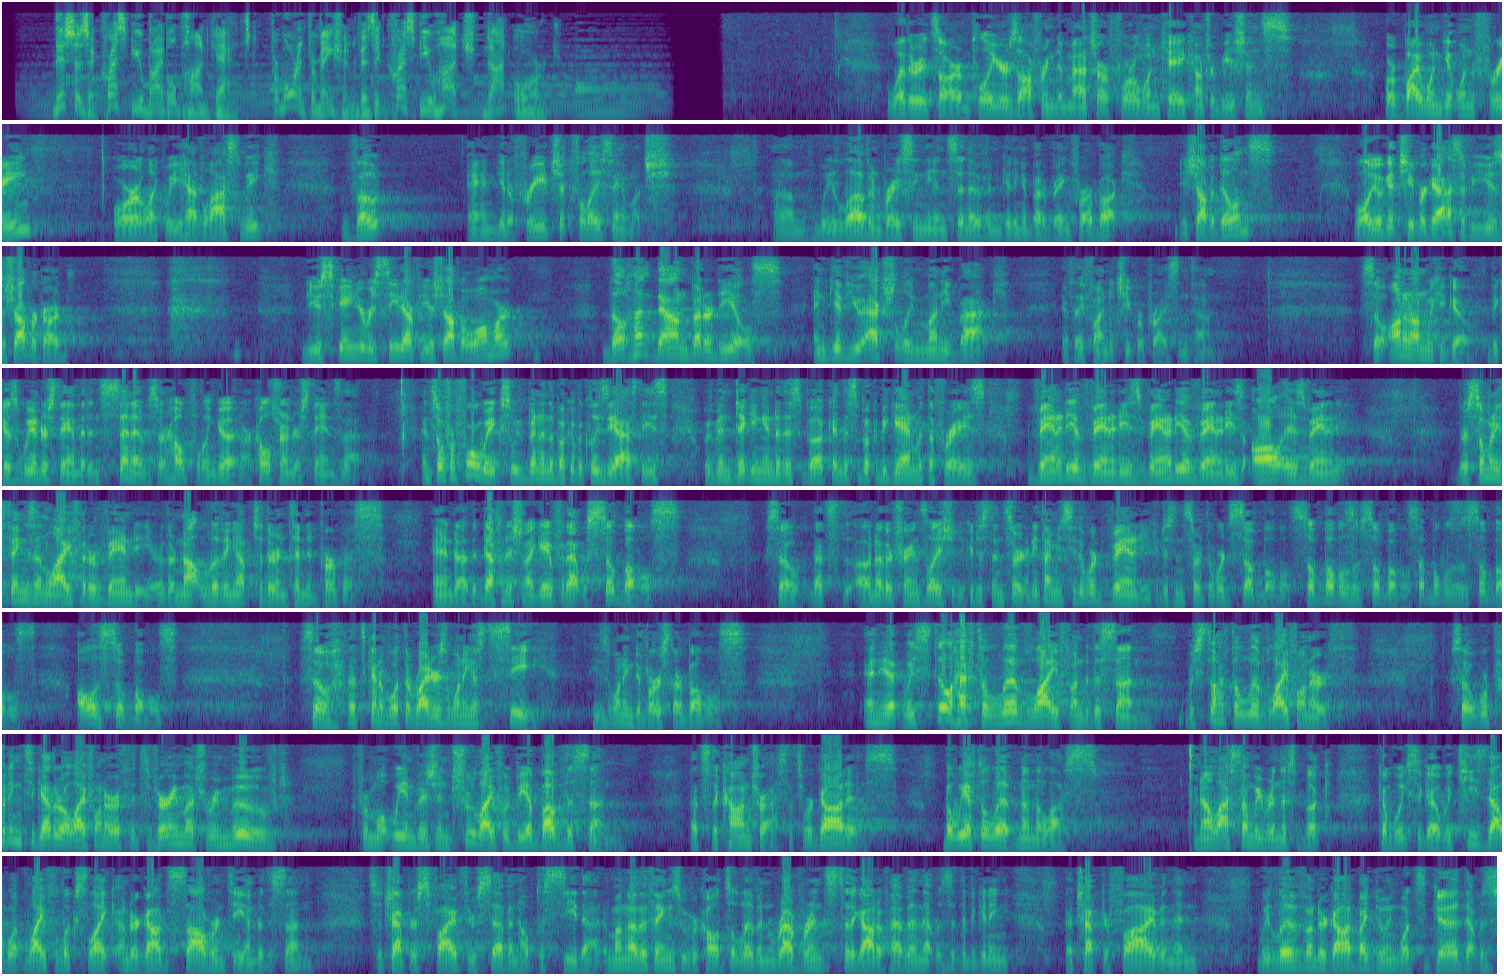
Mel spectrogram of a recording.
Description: Topic Worship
